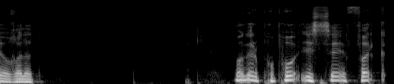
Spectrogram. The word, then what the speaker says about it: غلط: درست تلفظ مرغی نہیں، مرغی ہے، اور یہ غلط نہیں ہوتا، غلط ہوتا ہے، غین سے غلط۔ مگر پھپھو، اس سے فرق کیا پڑتا ہے؟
